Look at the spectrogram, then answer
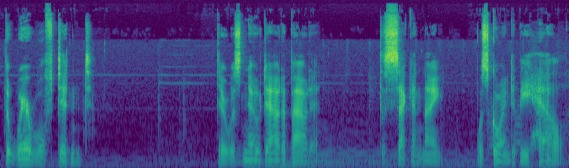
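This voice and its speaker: A man's voice: deep voice, steady tone, measured pace, creaky, pauses often, bright, forceful tone, faint music behind, full character voice. An actor playing a battered, wry tough-guy hero, narrating his own pulp horror tale in a radio-style audio drama. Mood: wry, weary. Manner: wry, hard-boiled first-person storytelling.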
